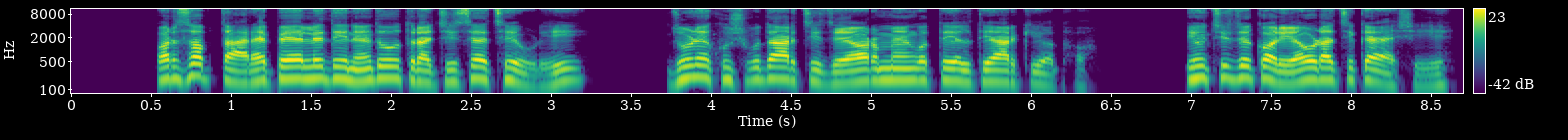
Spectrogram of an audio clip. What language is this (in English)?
Mahasu Pahari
